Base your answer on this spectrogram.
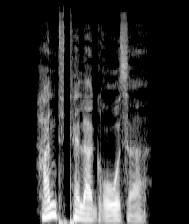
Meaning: inflection of handtellergroß: 1. strong/mixed nominative masculine singular 2. strong genitive/dative feminine singular 3. strong genitive plural
- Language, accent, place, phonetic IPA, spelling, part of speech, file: German, Germany, Berlin, [ˈhanttɛlɐˌɡʁoːsɐ], handtellergroßer, adjective, De-handtellergroßer.ogg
